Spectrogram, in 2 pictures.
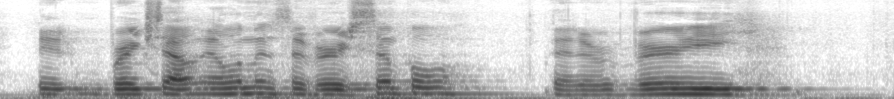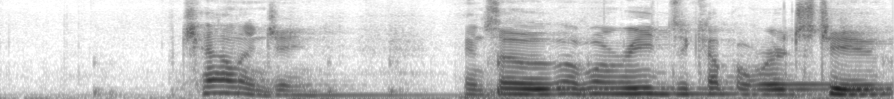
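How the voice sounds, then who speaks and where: Pitched fairly high, a man speaks at a fairly slow pace in a dark, mellow tone with monotone, flat intonation. Room echo is audible. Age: 60s. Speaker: speaker living with Parkinson's. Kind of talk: personal talk to an audience. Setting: stage with audience. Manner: halting.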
